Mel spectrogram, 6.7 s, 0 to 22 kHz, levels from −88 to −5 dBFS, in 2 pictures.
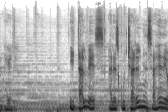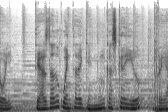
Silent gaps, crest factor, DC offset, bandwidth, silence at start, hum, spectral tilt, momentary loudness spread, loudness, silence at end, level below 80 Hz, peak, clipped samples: none; 18 dB; under 0.1%; over 20 kHz; 0 s; none; -4.5 dB/octave; 17 LU; -20 LUFS; 0 s; -38 dBFS; -2 dBFS; under 0.1%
